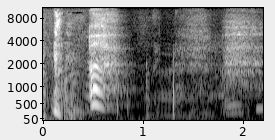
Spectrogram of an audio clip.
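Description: Short effortful cries and gasps from judo sparring partners as they grapple, with one sharp high-pitched shout about half a second in and a softer one near the end. A brief thud comes at the very start.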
